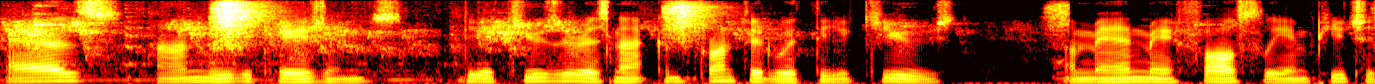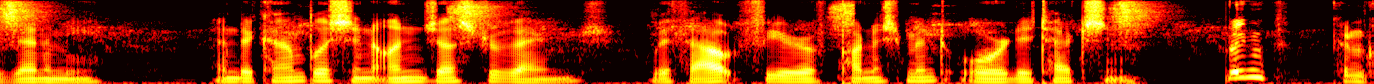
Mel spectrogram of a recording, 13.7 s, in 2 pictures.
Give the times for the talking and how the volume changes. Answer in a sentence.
The talking can be heard from 0.0 to 13.7 s, at a steady volume.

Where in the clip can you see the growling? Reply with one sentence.
You can't hear the growling here.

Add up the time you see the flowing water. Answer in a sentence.
You can't hear the flowing water here.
